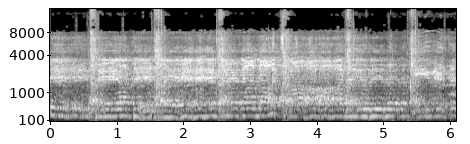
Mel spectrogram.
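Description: Crowd of male mourners chanting a noha together, with a sharp slap of chest-beating (matam) about once a second keeping the beat.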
